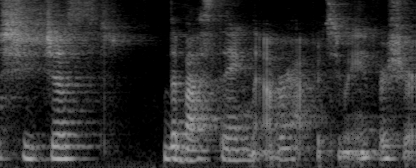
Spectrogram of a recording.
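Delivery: soft voice catching, choking up, on the edge of tears. Answering interview questions about a baby, on the verge of tears. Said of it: "I'm gonna cry".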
